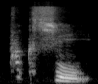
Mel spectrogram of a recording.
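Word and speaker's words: タクシー: okay hi janet's taxi the pronunciation is a little bit different takshi takshi okay sentences first one is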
